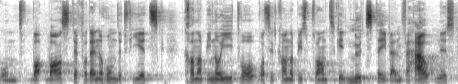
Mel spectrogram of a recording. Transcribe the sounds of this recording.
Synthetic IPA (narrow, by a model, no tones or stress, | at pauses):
ʊndvɑvɑːsd̥ɛfɔdɛnəɦʊndətfiət͡sk | kʰɑnɑbinɔiːdvovosɪtkʰɑnɑbispflɑnt͡sə̥ɡ̥ɪtnʏt͡stɛivɛləmfəɾhæltnɪs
